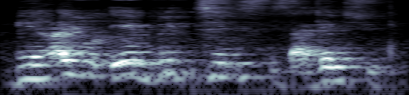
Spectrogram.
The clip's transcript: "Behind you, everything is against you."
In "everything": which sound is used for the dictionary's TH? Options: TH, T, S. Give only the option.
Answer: T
